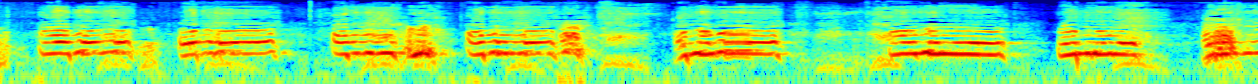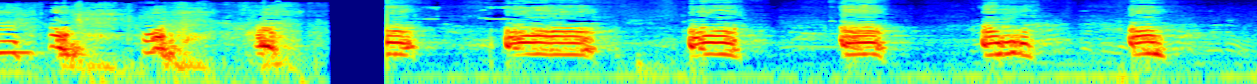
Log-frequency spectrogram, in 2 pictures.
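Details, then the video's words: A Treeing Walker Coonhound kept as a pet barks steadily: a fast run of full, ringing bays, about eighty a minute, then spaced, sharper barks, in a quiet indoor setting. "Treeing Walker Coonhound Barking"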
